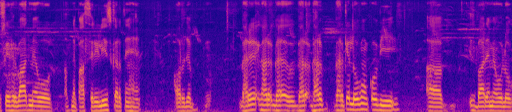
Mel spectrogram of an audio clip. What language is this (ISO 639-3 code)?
urd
